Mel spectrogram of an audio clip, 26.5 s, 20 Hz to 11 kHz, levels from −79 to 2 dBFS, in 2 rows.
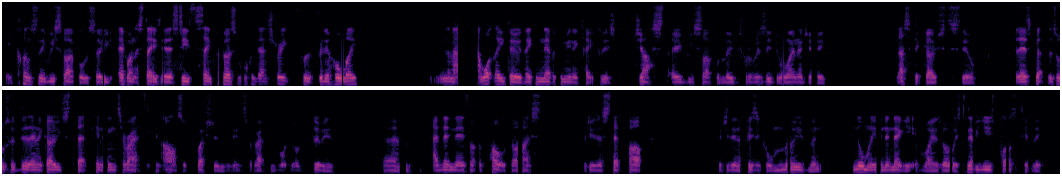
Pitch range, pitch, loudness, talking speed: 95-115 Hz, 105 Hz, -46 LUFS, 205 wpm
